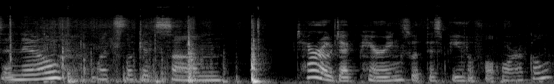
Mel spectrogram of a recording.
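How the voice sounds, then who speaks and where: Speaking at a fairly slow pace with lively intonation, a woman uses a medium pitch over noticeable background noise. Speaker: tarot content creator. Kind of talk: casual tutorial, showing cards.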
